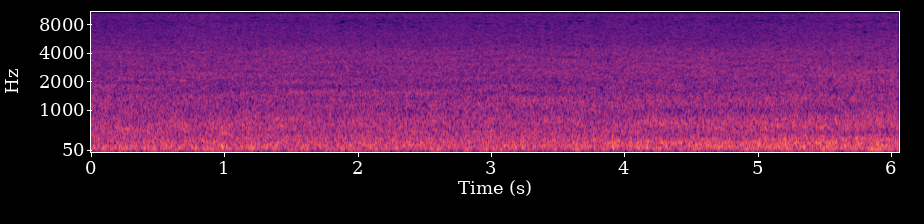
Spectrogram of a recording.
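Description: Steady rushing of the Panimur waterfall, water pouring over rock ledges into a churning pool.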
